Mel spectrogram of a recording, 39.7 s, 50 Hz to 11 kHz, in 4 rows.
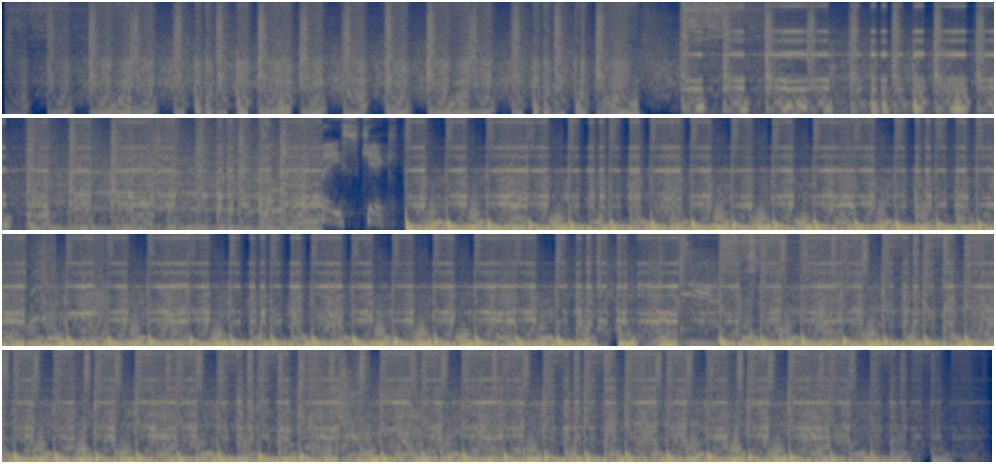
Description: • Качество: 320, Stereo
мощные
энергичные
быстрые
electro house
Хардбасс
очень громкие
Стиль: electro house, hard bass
